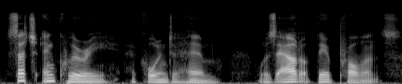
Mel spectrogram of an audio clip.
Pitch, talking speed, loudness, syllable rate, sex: 105 Hz, 150 wpm, -20 LUFS, 4.6 syllables/s, male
